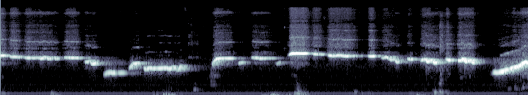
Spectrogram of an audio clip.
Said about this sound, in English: Because I'm actually a proud whistler.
